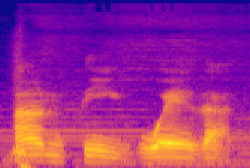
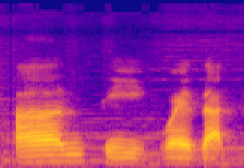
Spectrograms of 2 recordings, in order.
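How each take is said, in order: The two takes are said the same way.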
